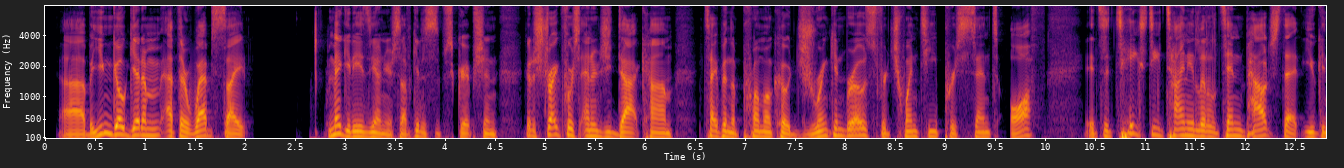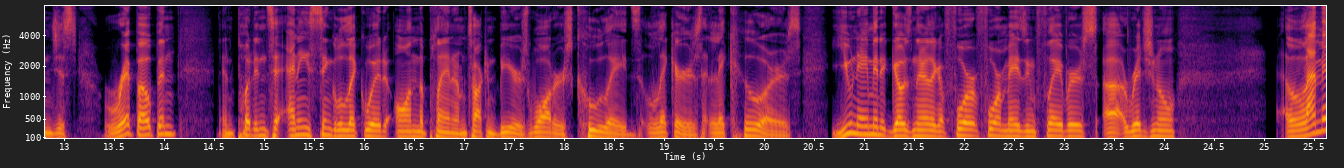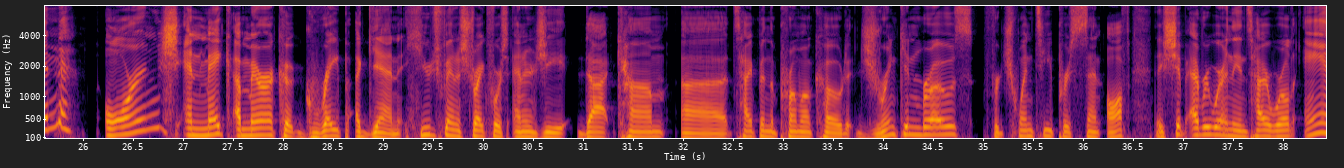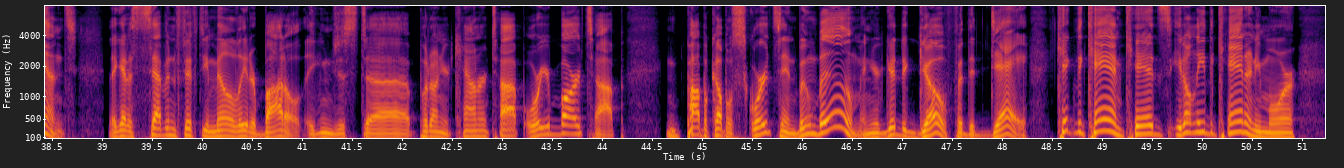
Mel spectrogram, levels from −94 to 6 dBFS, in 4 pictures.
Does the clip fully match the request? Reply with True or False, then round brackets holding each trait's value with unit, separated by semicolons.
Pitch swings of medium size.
False (6.0 semitones)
